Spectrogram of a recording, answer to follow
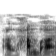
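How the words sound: The name is said with a German pronunciation. "it is pronounced Alhambra in German"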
